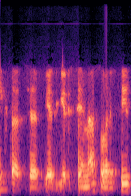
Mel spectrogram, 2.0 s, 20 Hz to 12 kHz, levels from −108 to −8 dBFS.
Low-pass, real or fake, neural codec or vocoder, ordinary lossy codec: 10.8 kHz; real; none; AAC, 64 kbps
